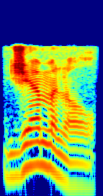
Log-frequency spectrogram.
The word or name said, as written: geminal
